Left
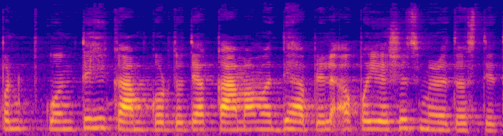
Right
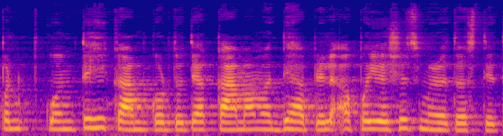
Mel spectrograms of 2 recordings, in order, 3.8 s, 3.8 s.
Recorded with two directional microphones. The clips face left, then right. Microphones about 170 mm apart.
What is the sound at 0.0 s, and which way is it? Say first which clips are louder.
A woman's voice: right 3 dB; 15° right (ahead or behind).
